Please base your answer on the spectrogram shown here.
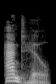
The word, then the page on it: anthill: anglais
